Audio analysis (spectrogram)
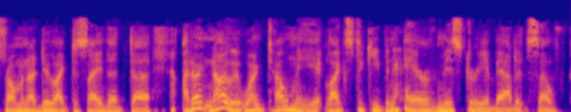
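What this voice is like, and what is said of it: Australian accent. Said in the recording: “you had an accent... I am originally from Australia”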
